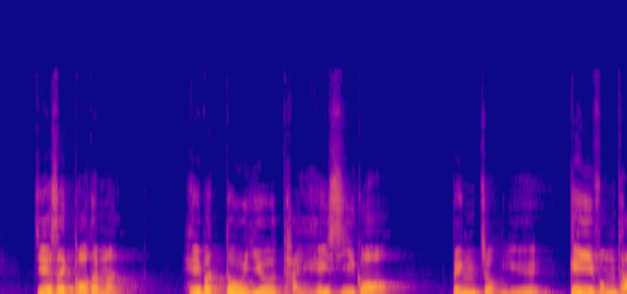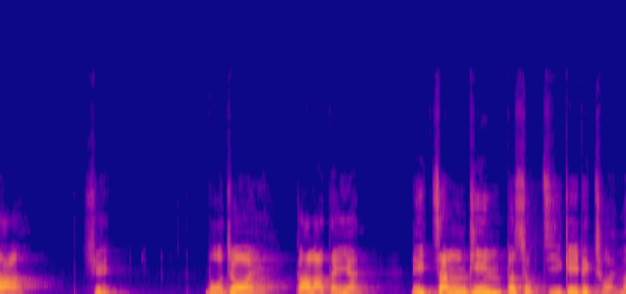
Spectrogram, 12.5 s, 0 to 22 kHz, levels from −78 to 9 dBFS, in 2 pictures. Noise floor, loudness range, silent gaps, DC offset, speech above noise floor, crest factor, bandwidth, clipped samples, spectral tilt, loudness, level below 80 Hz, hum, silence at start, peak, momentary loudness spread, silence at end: -62 dBFS; 4 LU; none; under 0.1%; 47 dB; 16 dB; 14.5 kHz; under 0.1%; -6 dB/octave; -16 LUFS; -60 dBFS; none; 0.35 s; 0 dBFS; 12 LU; 0 s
